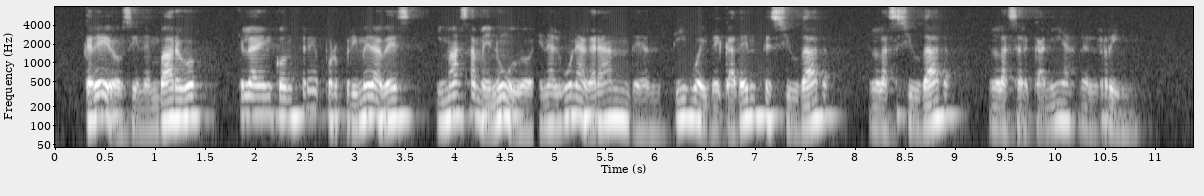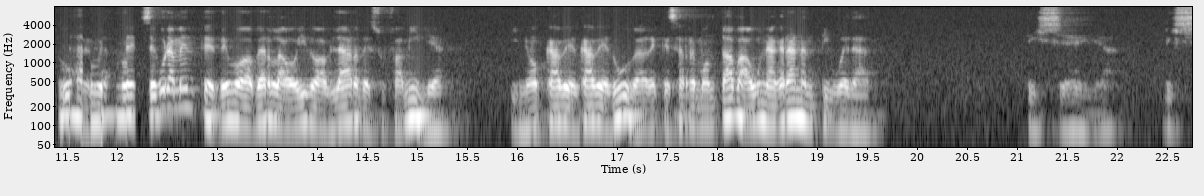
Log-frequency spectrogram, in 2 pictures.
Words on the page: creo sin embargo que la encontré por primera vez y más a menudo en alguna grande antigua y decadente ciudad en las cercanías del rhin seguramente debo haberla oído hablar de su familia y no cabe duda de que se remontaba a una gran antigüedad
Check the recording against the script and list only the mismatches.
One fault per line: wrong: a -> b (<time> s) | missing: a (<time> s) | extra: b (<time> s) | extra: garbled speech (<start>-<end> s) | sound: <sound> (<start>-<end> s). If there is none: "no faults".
extra: ciudad en las (8.4 s)
extra: garbled speech (11.4-12.2 s)
extra: cabe (16.6 s)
